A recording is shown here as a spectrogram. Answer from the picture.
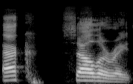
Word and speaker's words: accelerate: say that we pronounce the first C has a k sound and the second has a s sound so we see accelerate so let's say it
